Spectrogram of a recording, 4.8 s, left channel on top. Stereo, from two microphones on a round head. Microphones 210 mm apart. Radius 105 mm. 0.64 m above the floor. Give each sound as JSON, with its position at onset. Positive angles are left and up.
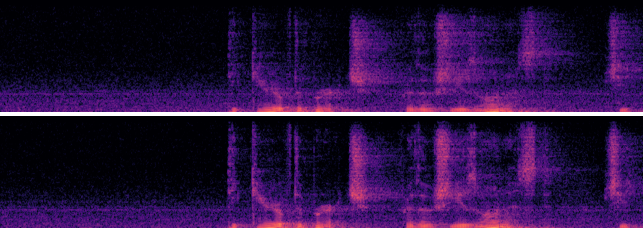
{"t": 1.7, "sound": "a man speaking", "side_deg": -20, "distance_m": 0.5}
